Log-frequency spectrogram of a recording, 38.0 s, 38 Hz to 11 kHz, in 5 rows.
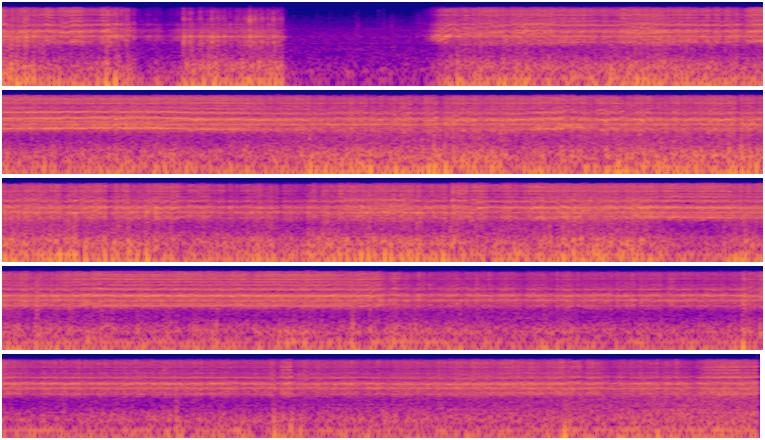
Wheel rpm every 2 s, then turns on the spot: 130, 20, 130, 200, 190, 200, 200, 200, 200, 200, 200, 200, 200, 200, 200, 190, 190, 190, 200.
2-4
